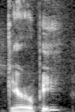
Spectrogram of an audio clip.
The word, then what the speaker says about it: Garappy: I remember because he told us how to pronounce it once. He said therapy. It's Garappy.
